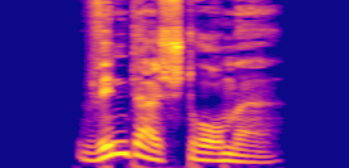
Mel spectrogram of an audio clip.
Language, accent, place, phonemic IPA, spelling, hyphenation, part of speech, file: German, Germany, Berlin, /ˈvɪntɐˌʃtʊʁmə/, Wintersturme, Win‧ter‧stur‧me, noun, De-Wintersturme.ogg
- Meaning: dative singular of Wintersturm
